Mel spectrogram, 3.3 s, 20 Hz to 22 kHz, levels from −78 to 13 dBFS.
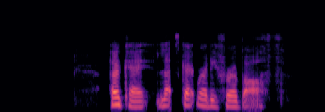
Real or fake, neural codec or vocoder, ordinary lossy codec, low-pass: fake; codec, 16 kHz, 8 kbps, FreqCodec, smaller model; none; 7.2 kHz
